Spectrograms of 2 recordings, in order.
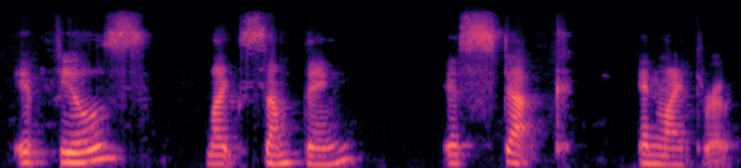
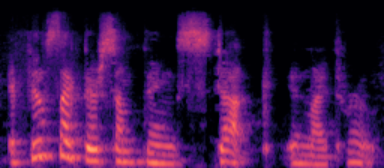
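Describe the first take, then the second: First: Slow, broken into chunks; slow chunked. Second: Said in the usual way. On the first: Shown as a demonstration. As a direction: model it slowly for learners. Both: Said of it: "normal then slow".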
